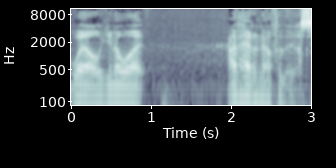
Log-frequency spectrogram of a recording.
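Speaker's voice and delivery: normal talking voice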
